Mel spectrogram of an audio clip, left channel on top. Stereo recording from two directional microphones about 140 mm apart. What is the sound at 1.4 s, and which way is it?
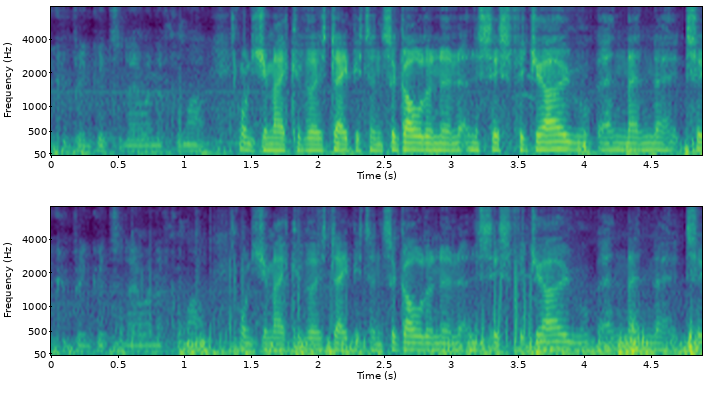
Speech, 30° left (ahead or behind).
